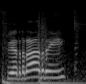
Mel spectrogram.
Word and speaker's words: Ferrari: दुनिया भर में फेरारी बोलते हैं, जैसे आप बोलते हैं फेरारी. बट एक बार प्लीज जो इसकी इटालियन प्रोनाउंसिएशन है वो बोलिए ना, बहुत अच्छा लगता है. Just say फेरारी. That's how it's actually pronounced. The actual name is this, फेरारी.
